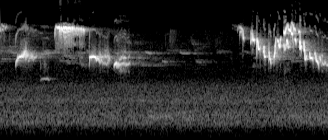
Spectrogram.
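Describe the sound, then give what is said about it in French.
A European robin singing in winter, two high, thin warbling phrases with quick trills separated by a pause, over a faint background hiss. “comme le rouge-gorge, qui chante encore beaucoup durant la saison hivernale”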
